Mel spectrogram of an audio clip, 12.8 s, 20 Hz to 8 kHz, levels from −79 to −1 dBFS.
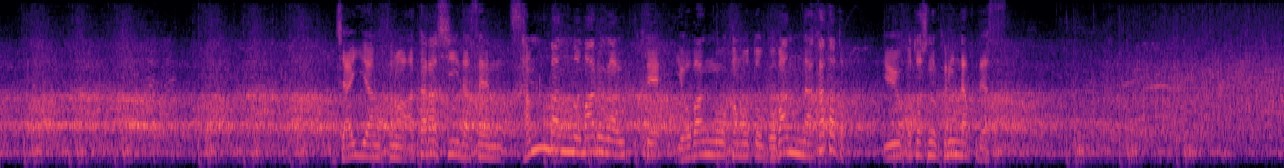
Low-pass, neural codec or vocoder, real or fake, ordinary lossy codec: none; none; real; none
